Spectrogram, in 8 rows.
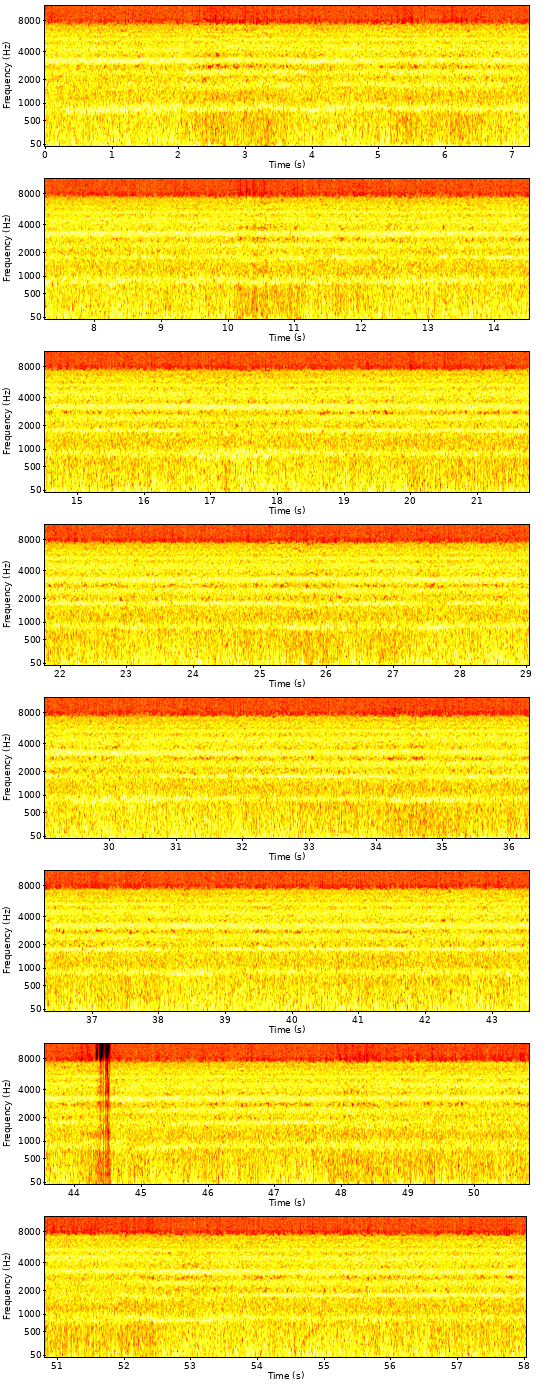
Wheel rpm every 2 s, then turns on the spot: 190, 220, 230, 220, 220, 220, 230, 230, 220, 230, 230, 230, 230, 230, 230, 230, 230, 230, 230, 230, 230, 230, 180, 230, 210, 220, 220, 240, 230.
none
